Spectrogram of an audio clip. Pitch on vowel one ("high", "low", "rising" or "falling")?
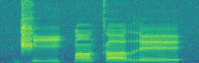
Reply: rising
